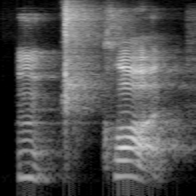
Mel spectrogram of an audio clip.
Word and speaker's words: Claude: Boom. Claude. What's up, Claude? Rhymes with mod.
